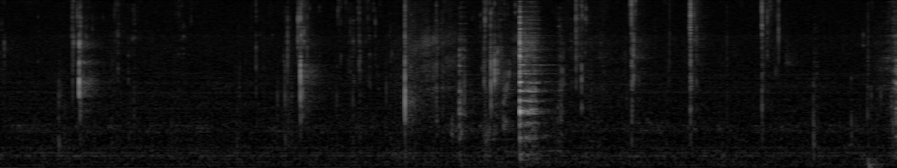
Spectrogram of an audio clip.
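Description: A person chewing a mouthful of pork adobo and sweet potato: scattered soft, wet mouth clicks, with one louder brief mouth sound about five seconds in. A soft low knock near the end.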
